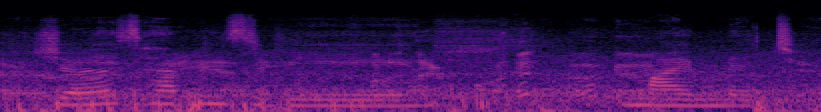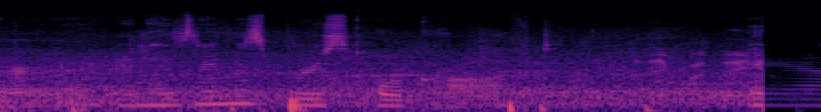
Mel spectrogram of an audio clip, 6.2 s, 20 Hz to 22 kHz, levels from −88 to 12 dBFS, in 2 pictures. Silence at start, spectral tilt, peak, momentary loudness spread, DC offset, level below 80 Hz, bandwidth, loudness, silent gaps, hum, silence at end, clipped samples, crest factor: 0 s; -4.5 dB/octave; -18 dBFS; 7 LU; under 0.1%; -50 dBFS; 19 kHz; -38 LUFS; none; none; 0 s; under 0.1%; 20 dB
